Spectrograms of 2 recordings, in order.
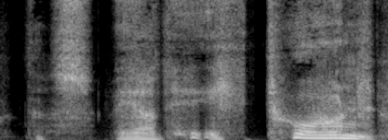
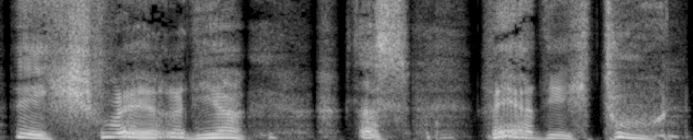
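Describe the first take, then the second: First: Slow, rasping promise, a bit higher; raspy with lust. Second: Much higher, slow, strained rasping oath; rasping vow. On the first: Rinaldo promising Laura murder, slow rasping voice. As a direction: rasp it out, heavy with desire. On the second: Rinaldo swearing to Laura, high strained rasp. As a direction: swear it, voice cracking with desire. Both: A narrator's reading. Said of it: "röchelte er mit vor Verlangen rauer Stimme".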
